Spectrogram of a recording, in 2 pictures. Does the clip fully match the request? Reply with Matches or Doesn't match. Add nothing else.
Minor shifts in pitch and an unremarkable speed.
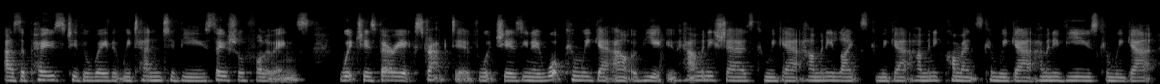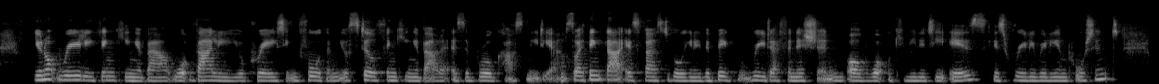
Doesn't match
